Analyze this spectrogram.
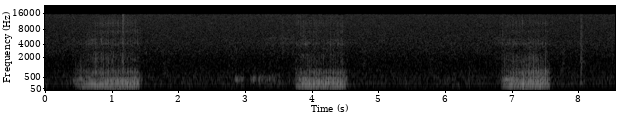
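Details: Fast-asleep four-month-old female Boxer puppy snoring in three coarse, buzzy breaths about every three seconds, with a faint short sound between two of them and a soft click near the end.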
